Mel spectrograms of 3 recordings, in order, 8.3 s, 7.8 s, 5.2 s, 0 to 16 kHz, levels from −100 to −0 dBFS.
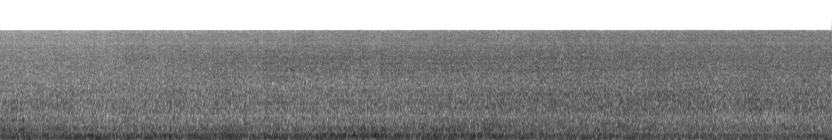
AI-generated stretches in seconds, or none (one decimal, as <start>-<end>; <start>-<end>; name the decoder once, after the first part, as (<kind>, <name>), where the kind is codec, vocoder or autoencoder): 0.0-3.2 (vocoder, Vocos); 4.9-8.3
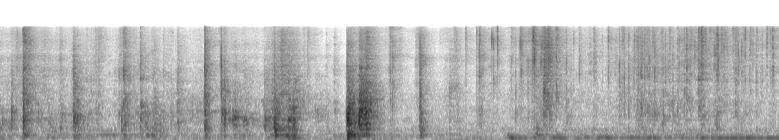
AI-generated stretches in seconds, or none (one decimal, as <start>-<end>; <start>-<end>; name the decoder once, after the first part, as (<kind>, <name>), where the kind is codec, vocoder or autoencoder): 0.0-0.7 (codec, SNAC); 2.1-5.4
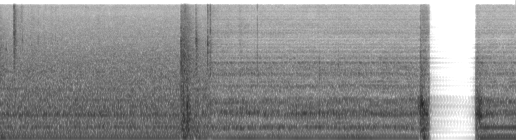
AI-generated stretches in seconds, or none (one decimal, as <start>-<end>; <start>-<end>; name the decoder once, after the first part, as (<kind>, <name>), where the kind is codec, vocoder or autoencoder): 2.1-5.2 (codec, SNAC)

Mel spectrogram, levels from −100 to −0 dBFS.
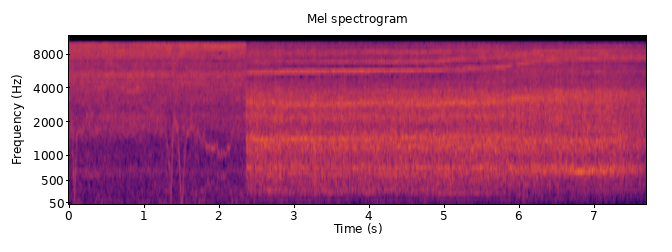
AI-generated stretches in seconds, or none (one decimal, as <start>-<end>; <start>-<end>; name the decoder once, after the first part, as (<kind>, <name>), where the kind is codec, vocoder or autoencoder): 0.0-5.8 (autoencoder, DAC-VAE); 6.6-7.7

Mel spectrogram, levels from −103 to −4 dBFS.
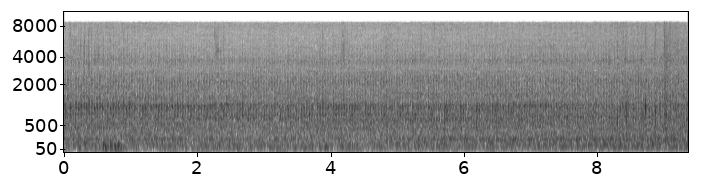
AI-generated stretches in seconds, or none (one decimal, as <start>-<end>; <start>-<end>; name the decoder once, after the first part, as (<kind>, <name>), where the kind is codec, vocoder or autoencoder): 7.9-9.4 (vocoder, BigVGAN v2)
